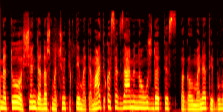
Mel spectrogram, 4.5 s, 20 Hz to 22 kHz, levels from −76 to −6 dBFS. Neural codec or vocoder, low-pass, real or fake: none; 14.4 kHz; real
